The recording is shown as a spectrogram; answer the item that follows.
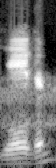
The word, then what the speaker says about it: jeden: Oke, IGH Morgan kalau ada huruf J itu dibacanya Y ya, jadi jeden.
